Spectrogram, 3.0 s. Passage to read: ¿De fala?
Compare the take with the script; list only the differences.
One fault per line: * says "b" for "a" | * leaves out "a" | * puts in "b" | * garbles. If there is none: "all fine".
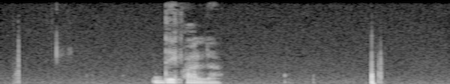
all fine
